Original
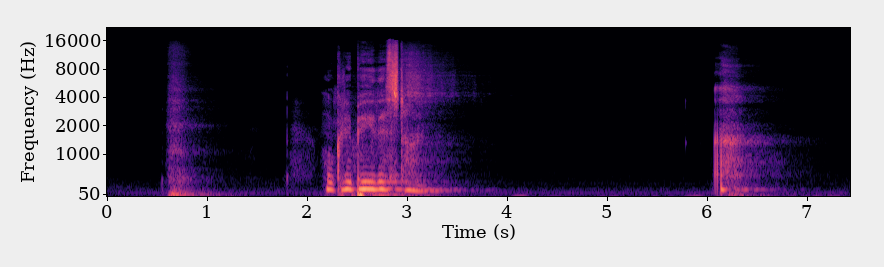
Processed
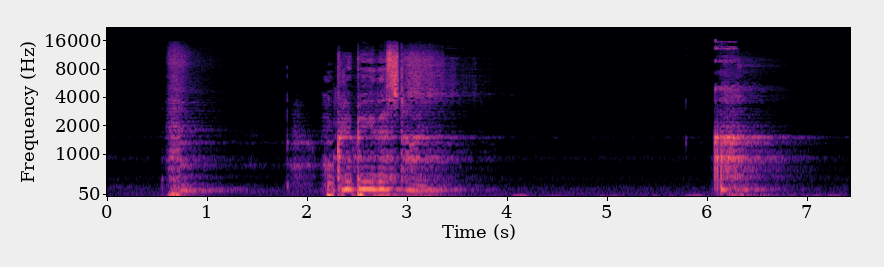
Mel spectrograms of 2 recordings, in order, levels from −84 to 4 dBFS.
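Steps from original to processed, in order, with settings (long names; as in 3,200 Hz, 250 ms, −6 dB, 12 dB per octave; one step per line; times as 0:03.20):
parametric band 10,000 Hz +14 dB 0.8 octaves
hollow resonant body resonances 930/1,500 Hz, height 16 dB, ringing for 60 ms
downward compressor 3 to 1, threshold −23 dBFS, peak gain reduction 12.5 dB
comb filter 4.6 ms, depth 80%
0:00.72–0:02.26: frequency shifter −180 Hz
0:03.36–0:06.30: bad sample-rate conversion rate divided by 3×, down filtered, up hold
AAC 48 kbit/s 44,100 Hz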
